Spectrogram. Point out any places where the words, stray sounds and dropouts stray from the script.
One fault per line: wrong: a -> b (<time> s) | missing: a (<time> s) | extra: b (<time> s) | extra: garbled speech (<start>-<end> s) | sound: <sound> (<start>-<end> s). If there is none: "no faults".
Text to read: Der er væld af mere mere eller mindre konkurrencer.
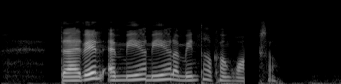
sound: dropout (2.4-2.6 s)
